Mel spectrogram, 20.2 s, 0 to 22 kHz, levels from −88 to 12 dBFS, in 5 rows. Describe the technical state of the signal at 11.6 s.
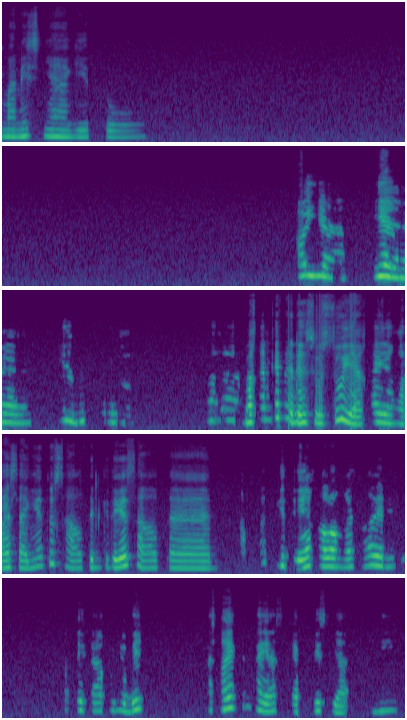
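At 11.6 s, processor overload crackle is just ending: from 10.93 to 11.60 s, roughly fifteen sub-millisecond buffers were skipped, leaving hard-edged gaps heard as gritty tearing, seen as scattered vertical broadband streaks and waveform notches.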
